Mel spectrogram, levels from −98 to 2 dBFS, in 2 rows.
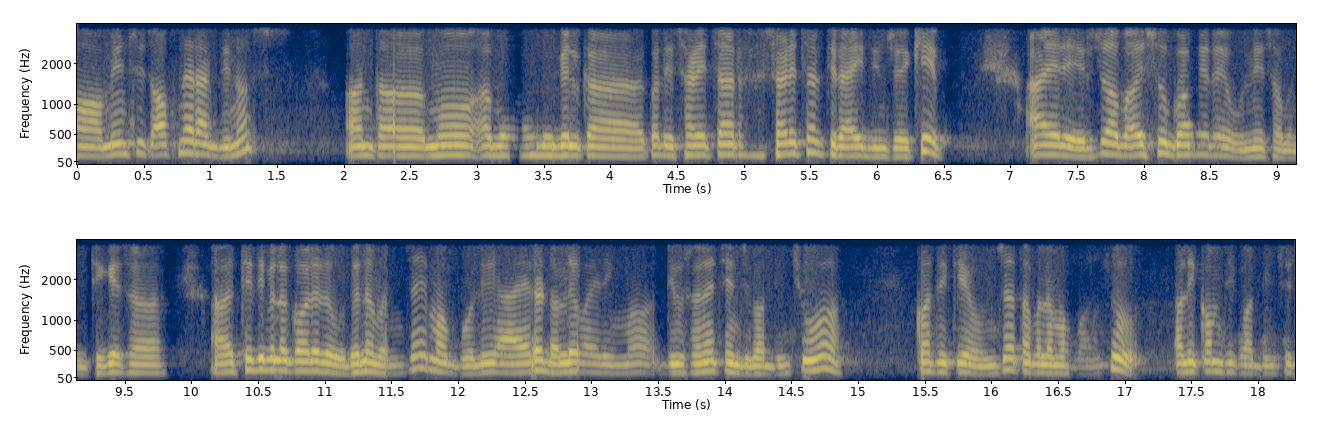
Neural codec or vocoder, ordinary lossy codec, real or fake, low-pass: none; none; real; 3.6 kHz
